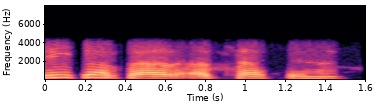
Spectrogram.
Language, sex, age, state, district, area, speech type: Hindi, female, 30-45, Bihar, Muzaffarpur, rural, conversation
